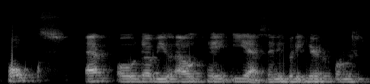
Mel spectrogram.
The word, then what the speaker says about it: Fowlkes: It's pronounced Folks.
